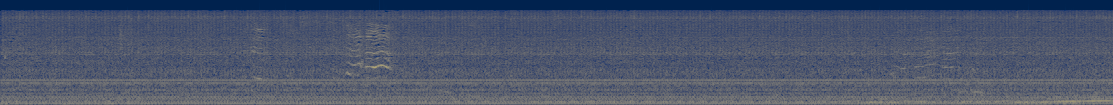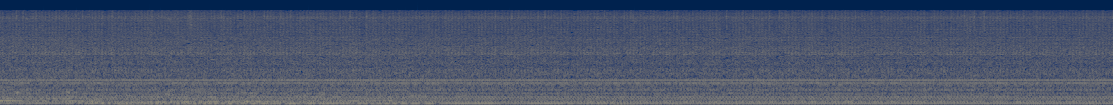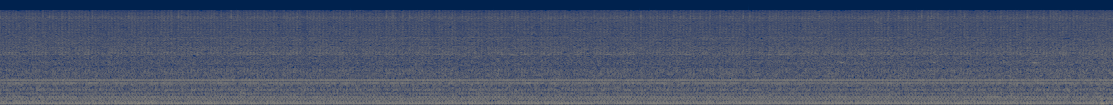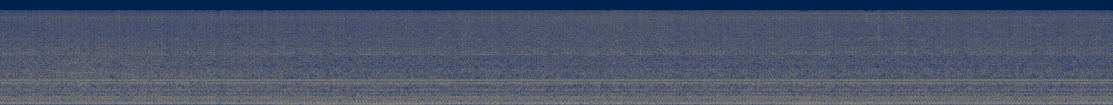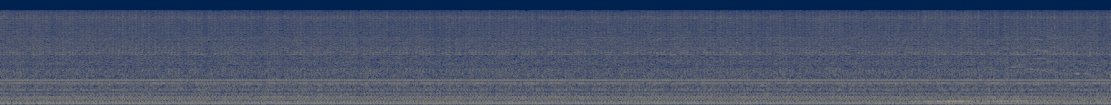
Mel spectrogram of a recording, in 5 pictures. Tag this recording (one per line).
city
noise
split-system
street
air-conditioning
Omsk
hum
air
town
conditioning
Russia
